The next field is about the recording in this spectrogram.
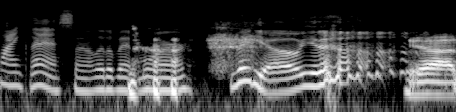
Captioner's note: laughs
